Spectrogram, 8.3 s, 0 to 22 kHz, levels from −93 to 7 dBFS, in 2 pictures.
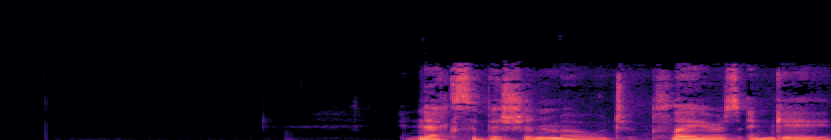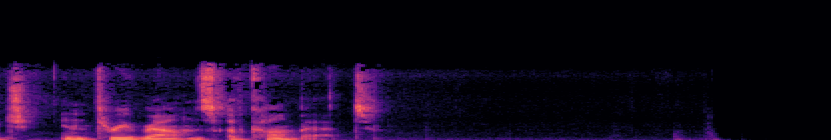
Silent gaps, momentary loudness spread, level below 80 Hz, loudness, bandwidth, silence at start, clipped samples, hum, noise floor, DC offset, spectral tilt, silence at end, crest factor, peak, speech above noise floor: none; 7 LU; -64 dBFS; -24 LUFS; 12.5 kHz; 2.05 s; under 0.1%; none; -88 dBFS; under 0.1%; -4 dB/octave; 2.3 s; 20 dB; -8 dBFS; 64 dB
